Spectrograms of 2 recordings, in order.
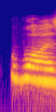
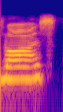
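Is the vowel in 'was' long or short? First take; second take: short; long. First: The vowel is clipped short. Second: The vowel is drawn out long. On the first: The speaker calls it right. "shortened and said was" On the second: The speaker calls it wrong. "you dragged it and said was"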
